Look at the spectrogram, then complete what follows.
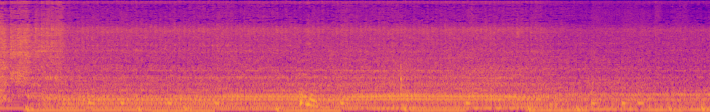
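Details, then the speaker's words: Honda Beat FI scooter that bogged and lost power on throttle, restarted after an ECU reset: starts cleanly and settles into a steady, even idle with no stumbling or hunting; fault traced to the TPS sensor. "kita J matiin lagi kita ulangin lagi ya takutnya dia [Musik] berubah Oke aman ya enggak ada kendala"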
